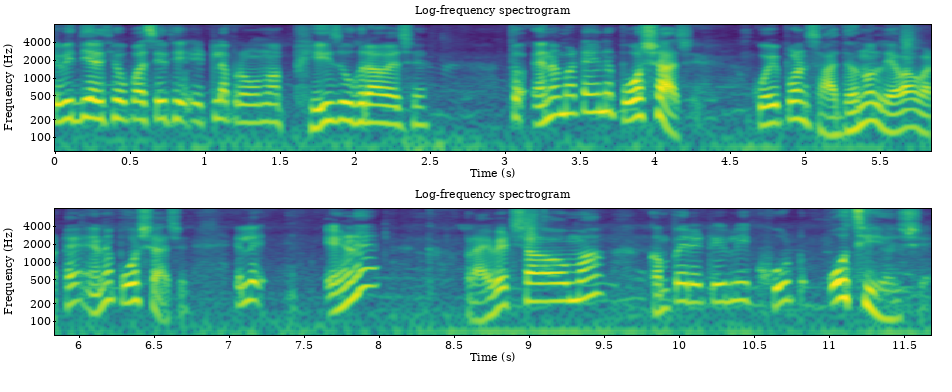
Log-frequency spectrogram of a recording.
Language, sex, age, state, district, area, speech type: Gujarati, male, 30-45, Gujarat, Rajkot, rural, spontaneous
